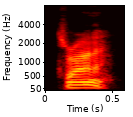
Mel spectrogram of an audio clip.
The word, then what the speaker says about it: Toronto: Well, that's like Toronto. Yeah. The second T is silent. If you're a local, the second T is silent. Toronto.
